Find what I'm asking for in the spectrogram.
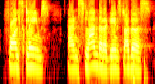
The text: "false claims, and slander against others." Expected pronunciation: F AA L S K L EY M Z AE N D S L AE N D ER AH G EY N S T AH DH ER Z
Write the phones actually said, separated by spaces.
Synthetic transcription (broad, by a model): F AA L S K L EY M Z AE N D S L AE N D ER AH G EY N S T AH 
